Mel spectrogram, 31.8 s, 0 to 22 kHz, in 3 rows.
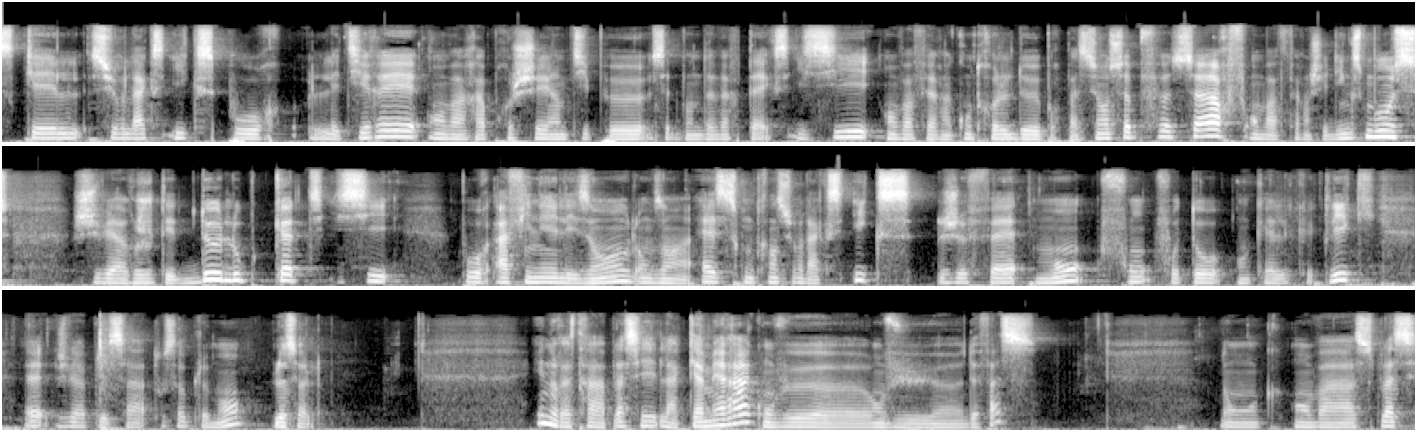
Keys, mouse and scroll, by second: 0.2 s, 3.2 right click, 3.8 shift+right click, 4.8 click, 6.2 Tab, 7.4 ctrl+2, 9.1 click, 10.6 Tab, 11.6 ctrl+r, 15.7 s, 18.3 Tab, 19.8 click, 21.3 o, 26.4 KP_1, 29.3-29.8 scroll up 4, 30.2 shift+middle click, 31.4-31.7 scroll up 1.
